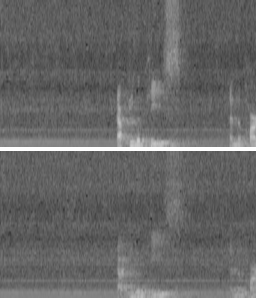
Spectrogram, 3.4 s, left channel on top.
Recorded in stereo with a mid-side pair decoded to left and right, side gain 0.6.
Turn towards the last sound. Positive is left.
turn(degrees=50)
